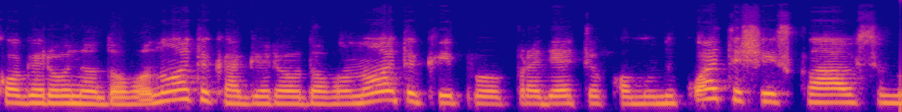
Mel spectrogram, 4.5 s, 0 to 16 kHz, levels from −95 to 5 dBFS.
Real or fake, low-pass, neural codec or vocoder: real; 14.4 kHz; none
